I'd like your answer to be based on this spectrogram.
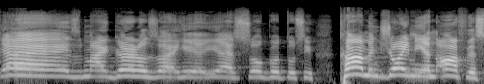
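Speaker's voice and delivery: over-the-top fake French accent. Quoting what the french lady said, in a fake french accent. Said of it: "she's got like this French accent uh, that that sounds very very fake".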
